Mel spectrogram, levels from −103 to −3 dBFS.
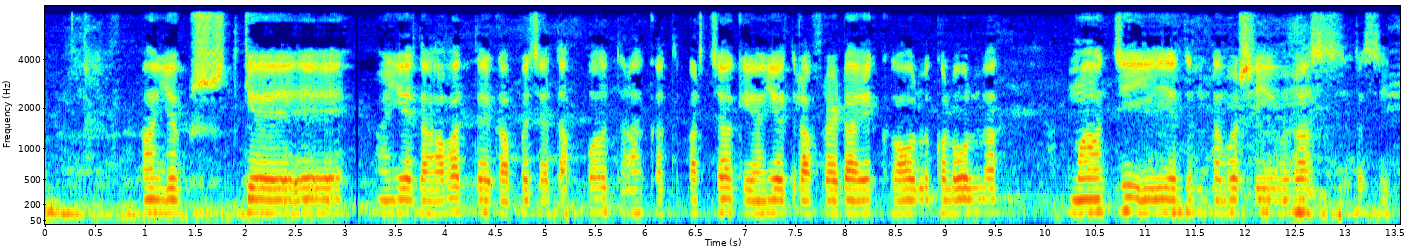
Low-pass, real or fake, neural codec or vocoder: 7.2 kHz; fake; vocoder, 22.05 kHz, 80 mel bands, Vocos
